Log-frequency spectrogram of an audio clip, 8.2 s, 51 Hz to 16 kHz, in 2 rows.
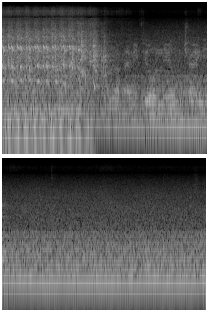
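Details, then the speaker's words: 1973 Honda CB350G twin, dead cold first start right after fitting Mikuni VM28 carb kit, fed from an auxiliary tank: fast starter cranking with uneven pops on both sides, nearly firing but not catching. "yes popping getting close both sides"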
